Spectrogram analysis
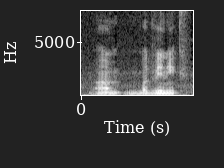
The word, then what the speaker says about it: Botvinnik: I mean, there's definitely, you know, there's definitely some Botvinnik, probably some Botvinnik game, Botvinnik, if we want to pronounce it correctly.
